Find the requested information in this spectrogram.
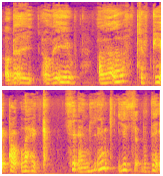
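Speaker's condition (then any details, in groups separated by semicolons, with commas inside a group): Dystonia; generalized dystonia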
